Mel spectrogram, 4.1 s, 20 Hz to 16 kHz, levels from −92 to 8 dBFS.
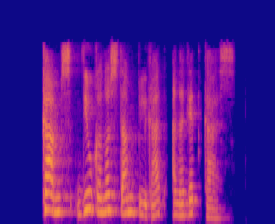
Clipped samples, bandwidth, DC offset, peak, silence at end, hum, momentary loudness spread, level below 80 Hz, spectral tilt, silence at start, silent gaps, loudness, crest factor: under 0.1%; 8 kHz; under 0.1%; 0 dBFS; 0.65 s; none; 13 LU; -68 dBFS; -3 dB/octave; 0.65 s; 2.53-2.58 s; -23 LUFS; 24 dB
